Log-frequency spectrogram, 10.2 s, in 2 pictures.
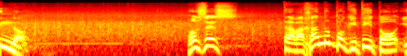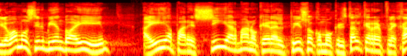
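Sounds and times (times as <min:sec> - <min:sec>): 
speech: 0:00.0 - 0:00.5, 0:02.3 - 0:03.0, 0:03.6 - 0:10.1
audience clapping loudly: 0:00.0 - 0:05.4.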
